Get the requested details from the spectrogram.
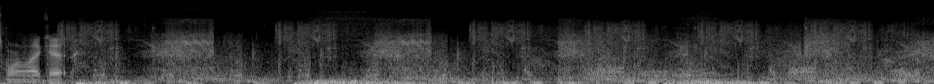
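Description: Rapid energy blasts fire from a weapon.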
